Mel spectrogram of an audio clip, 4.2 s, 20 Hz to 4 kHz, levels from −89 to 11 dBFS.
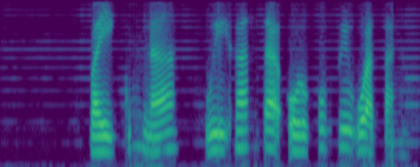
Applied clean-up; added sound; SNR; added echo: neural separator model SepFormer WHAM!.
